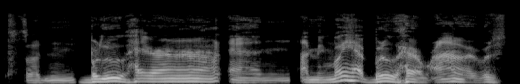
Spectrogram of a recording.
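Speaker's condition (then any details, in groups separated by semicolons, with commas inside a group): Parkinson's disease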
